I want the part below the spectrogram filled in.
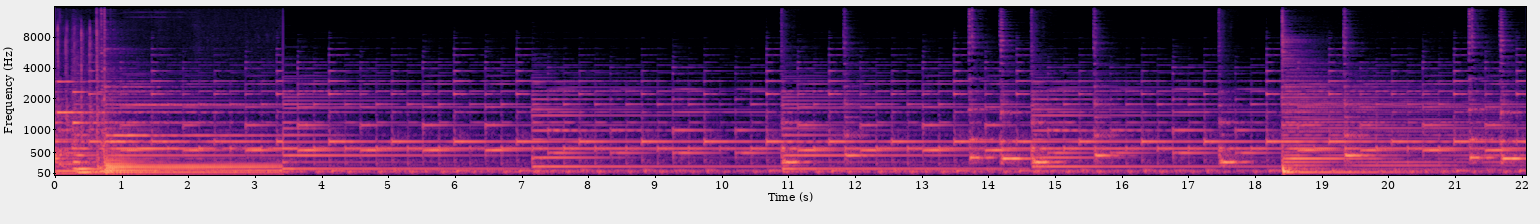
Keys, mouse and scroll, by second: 9.4-9.9 click, 11.8-22.0 drag.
